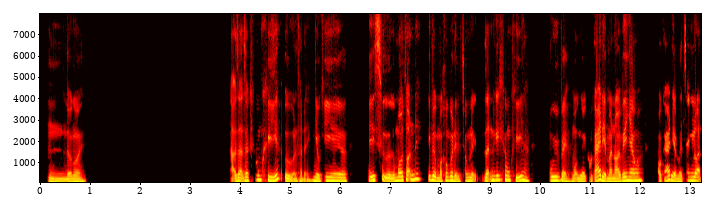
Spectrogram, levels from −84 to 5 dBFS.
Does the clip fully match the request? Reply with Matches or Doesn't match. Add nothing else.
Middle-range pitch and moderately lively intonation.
Matches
